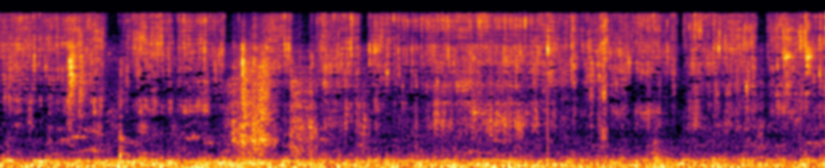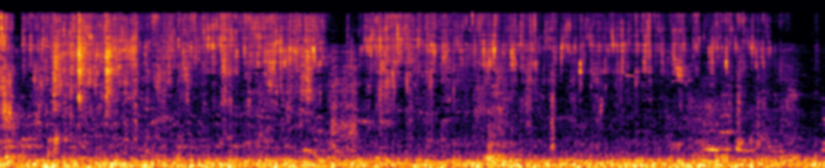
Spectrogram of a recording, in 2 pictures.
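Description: A thin stream of water splashing onto soil in a plastic pot: a steady hiss of spatter with many quick small splashes, as the soil fills up with water.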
